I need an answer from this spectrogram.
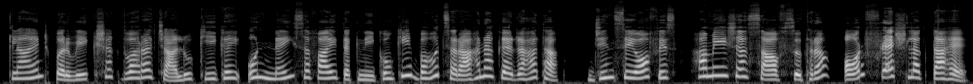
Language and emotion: Hindi, happy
